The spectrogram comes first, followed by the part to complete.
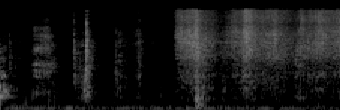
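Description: Packaging being handled: a few light clicks in the first half second, then a steady crinkly rustle from a little over a second in.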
